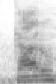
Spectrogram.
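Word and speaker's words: caro: Standalone art then it's pronounced like a single tap of the tongue like a tiny little tap like like Daddy in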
